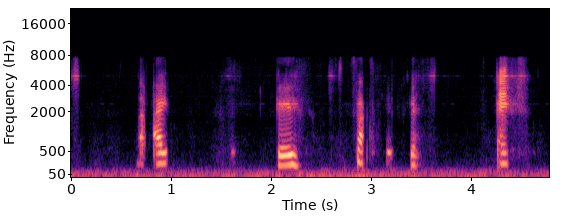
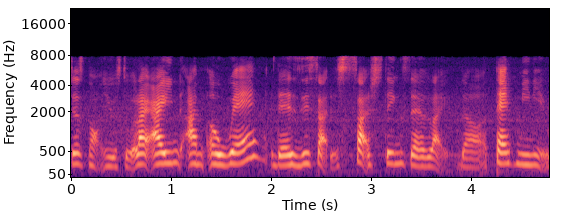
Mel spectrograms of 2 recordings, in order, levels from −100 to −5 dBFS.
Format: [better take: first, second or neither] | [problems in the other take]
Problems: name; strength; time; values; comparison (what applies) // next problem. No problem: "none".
second | noise reduction (neural diffusion model UNIVERSE++)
